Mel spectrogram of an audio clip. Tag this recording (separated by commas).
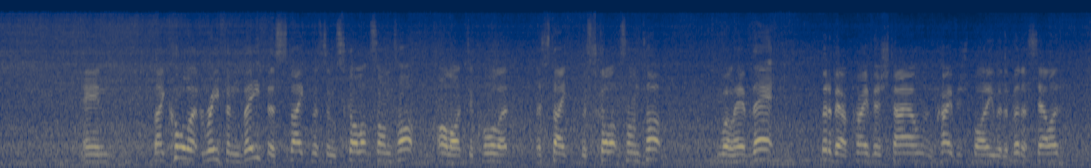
Speech, outside, rural or natural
